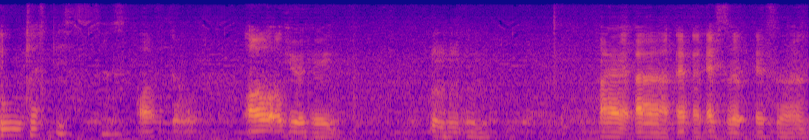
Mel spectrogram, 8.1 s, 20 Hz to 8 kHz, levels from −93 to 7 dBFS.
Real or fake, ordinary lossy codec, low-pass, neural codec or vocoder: fake; none; 7.2 kHz; codec, 16 kHz in and 24 kHz out, 1.1 kbps, FireRedTTS-2 codec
